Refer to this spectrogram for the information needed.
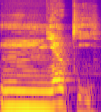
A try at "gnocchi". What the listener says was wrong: Got to get that Y sound in there.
